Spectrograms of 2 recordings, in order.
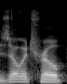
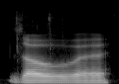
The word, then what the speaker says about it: zoetrope: Because we don't know how to say zoetrope. Composed of the words from Greek. Zoetrope. This YouTube pronouncer says Zoetrope. Zoetrope. It says it's from Tropos.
